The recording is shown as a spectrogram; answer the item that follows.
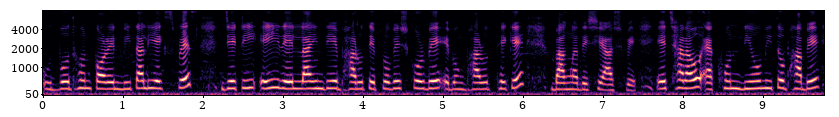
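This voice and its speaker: Here a woman speaks in a high pitch with monotone, flat intonation. Noticeable background noise runs behind her. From Bangladesh. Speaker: travel vlogger. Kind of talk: documentary-style vlog narration. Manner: formal.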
